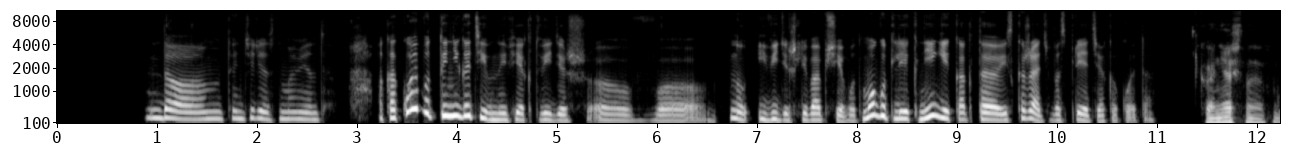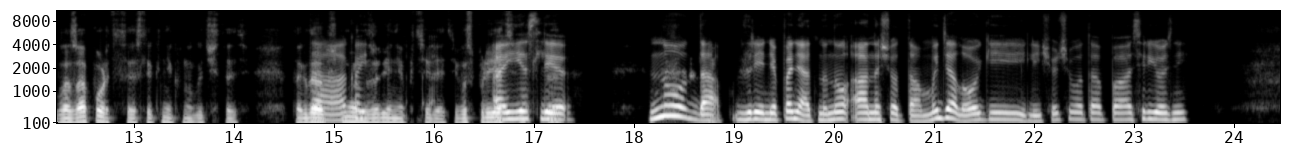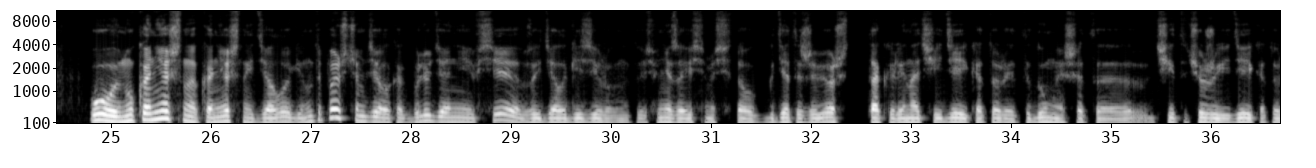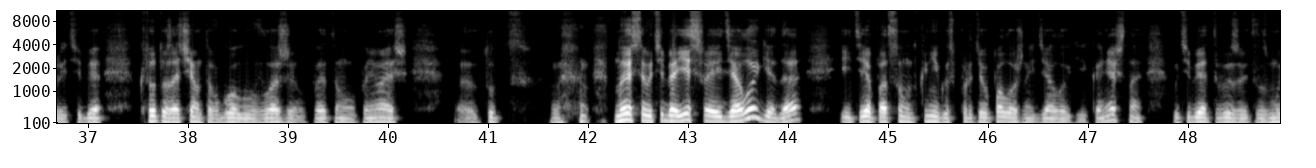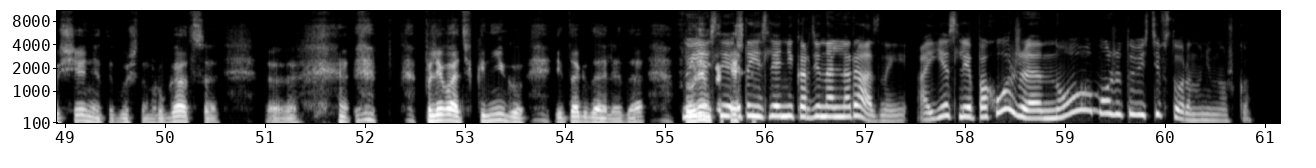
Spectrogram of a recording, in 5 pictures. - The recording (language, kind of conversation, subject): Russian, podcast, Как книги влияют на наше восприятие жизни?
- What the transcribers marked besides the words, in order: chuckle; other background noise; tapping; chuckle; chuckle; laughing while speaking: "п пл плевать"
